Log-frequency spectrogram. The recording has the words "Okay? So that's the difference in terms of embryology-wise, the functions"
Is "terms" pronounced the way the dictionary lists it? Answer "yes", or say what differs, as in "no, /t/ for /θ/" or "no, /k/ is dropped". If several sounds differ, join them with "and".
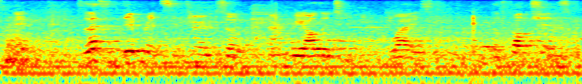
yes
